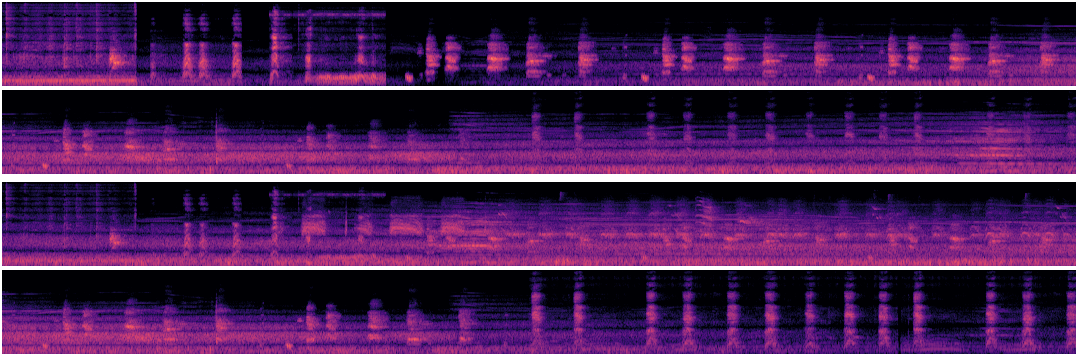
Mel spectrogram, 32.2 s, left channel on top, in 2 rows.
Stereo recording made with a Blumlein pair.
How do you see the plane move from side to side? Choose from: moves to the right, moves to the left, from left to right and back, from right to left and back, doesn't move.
moves to the left.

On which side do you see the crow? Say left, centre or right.
right.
